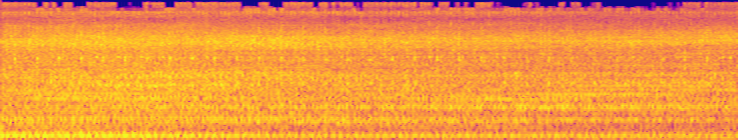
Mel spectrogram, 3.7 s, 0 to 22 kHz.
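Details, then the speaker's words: 2008 Dodge Grand Caravan with freshly rebuilt engine, zero miles since rebuild, no smoke: steady, even idle hum with a light regular tick on top, no knocks or misses; healthy engine. "As you can hear, it's got a great sounding motor. This motor has 0 miles on it. It's fresh."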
